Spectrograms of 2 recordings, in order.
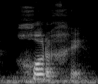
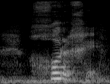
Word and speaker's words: Jorge: Jorge. Uf, tanta J. Jorge.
